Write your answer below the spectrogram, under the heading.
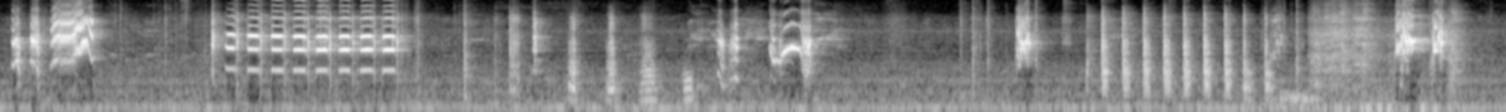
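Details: Javan myna varied song played to provoke other mynas, mixing harsh squawks, a two-second burst of fast rattling metallic notes, rapid dry clicks in trains, and sharp whistled squeals near the end.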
